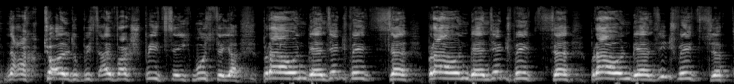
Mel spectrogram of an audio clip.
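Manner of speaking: high, loud, excited squeaky chant; overjoyed cheering. Acted. Gummy bear celebrates its new friend, overjoyed high shouting. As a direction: cheer wildly like a delighted little creature.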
